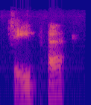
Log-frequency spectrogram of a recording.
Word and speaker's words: APAC: a what is it a pack is how you say it we're doing an apac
